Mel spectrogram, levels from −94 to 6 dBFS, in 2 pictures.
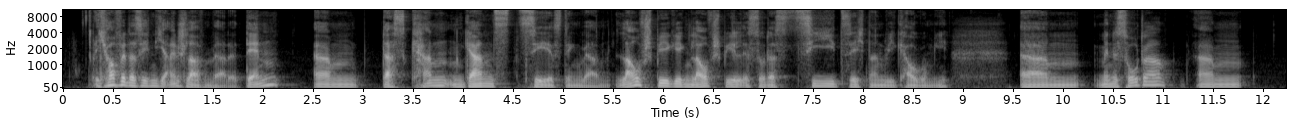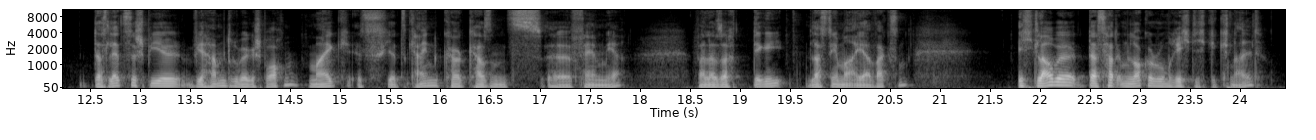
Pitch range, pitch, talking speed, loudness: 80-105 Hz, 90 Hz, 150 wpm, -30 LUFS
